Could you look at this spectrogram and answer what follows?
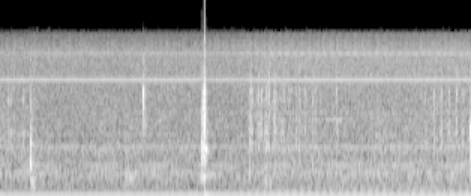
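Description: Small clicks and taps from handling an iPod Touch: a few separate sharp taps, the loudest about midway, then a run of faint quick ticks, over a steady low hum.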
